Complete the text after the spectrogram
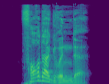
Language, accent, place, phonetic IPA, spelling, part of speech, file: German, Germany, Berlin, [ˈfɔʁdɐˌɡʁʏndə], Vordergründe, noun, De-Vordergründe.ogg
- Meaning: nominative/accusative/genitive plural of Vordergrund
